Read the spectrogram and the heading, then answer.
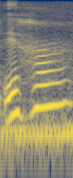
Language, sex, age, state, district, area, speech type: Odia, female, 30-45, Odisha, Balangir, urban, spontaneous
